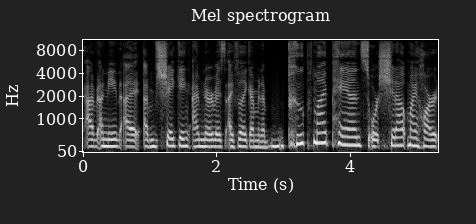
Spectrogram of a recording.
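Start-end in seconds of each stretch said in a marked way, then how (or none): none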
